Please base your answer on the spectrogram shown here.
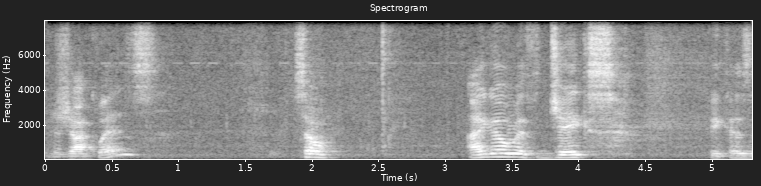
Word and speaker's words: Jaques: Uh her contemporaries spelled it in a variety of ways including uh J A ke. So if you phonetically pronunciate that Jake and for me that's the easiest to say which is why I've taken historical evidence and said I'm going to use that.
